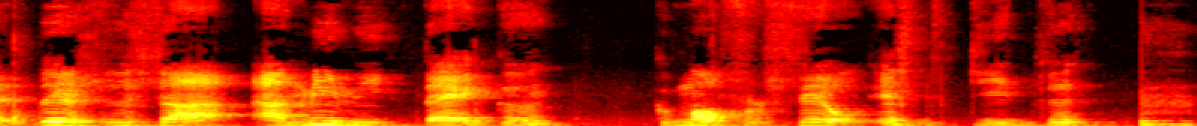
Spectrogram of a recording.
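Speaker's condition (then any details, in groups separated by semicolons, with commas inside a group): Cerebral palsy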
